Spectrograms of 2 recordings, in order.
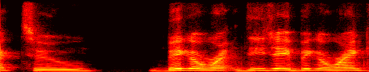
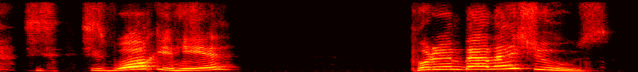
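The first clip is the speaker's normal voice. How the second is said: bad, fake, very high Italian accent; 9 semitones higher, 3 dB louder than usual. Speaker quotes what others said about a woman, terrible Italian accent. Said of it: "for doing a terrible Italian accent".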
